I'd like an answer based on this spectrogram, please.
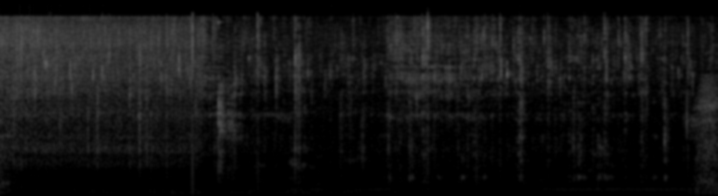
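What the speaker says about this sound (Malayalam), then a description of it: "കടുക് പൊട്ടിക്കഴിഞ്ഞതിന് ശേഷം ഇതിലേക്ക് ചെറിയ ഉള്ളി ചെറുതായിട്ട് കട്ട് ചെയ്തിട്ട് അതും ചേർത്ത് കൊടുത്തിട്ടുണ്ട്" Mustard seeds crackle and sputter in hot oil with small shallots frying in the pan, a close, quiet sizzle broken by sharp pops and drips.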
